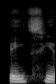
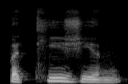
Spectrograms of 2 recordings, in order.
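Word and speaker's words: Batesian: going to show you he repeatedly mispronounces baitsy and mimicry as batisian mimicry i shouldn't laugh though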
